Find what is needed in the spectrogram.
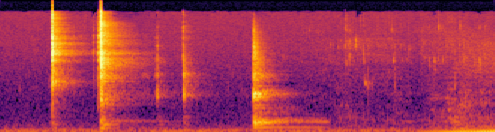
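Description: Sharp clicks and knocks of an aluminium energy-drink can being handled and opened: two crisp clicks about half a second apart, a few small ticks, then a heavier knock about two seconds in. Music fades in near the end.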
